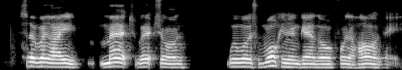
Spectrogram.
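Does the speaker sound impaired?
Yes: Down syndrome; extra chromosome, diagnosed after birth, no prenatal amnio.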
